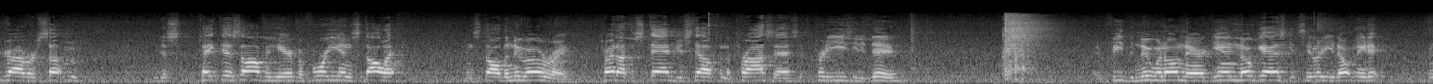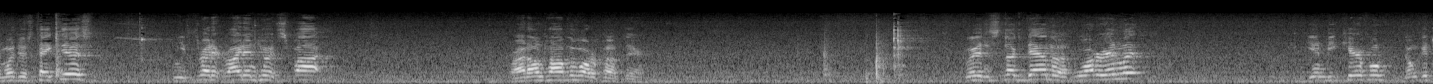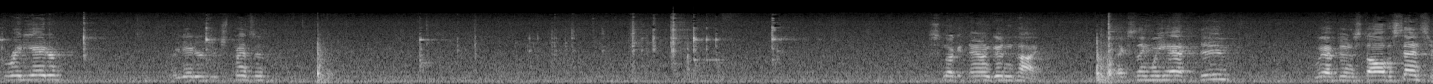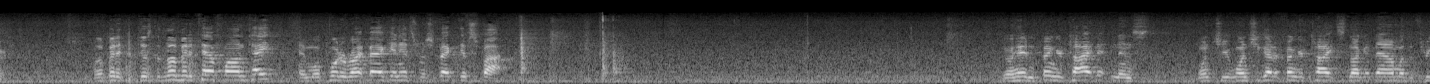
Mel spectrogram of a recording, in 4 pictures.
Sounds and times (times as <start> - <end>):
Speech: 0.0 - 0.8, 1.5 - 9.1, 11.0 - 15.3, 16.0 - 17.7, 19.4 - 20.8, 24.0 - 25.8, 27.4 - 29.4, 30.4 - 31.4, 38.0 - 39.1, 39.8 - 41.0, 41.8 - 43.1, 43.9 - 48.2, 53.0 - 57.2.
